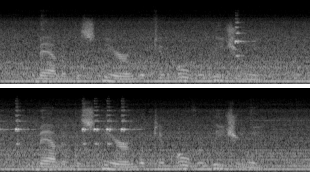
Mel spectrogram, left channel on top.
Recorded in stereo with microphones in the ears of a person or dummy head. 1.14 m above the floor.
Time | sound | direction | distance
0.3 | a man speaking | 15° right (ahead or behind) | ?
